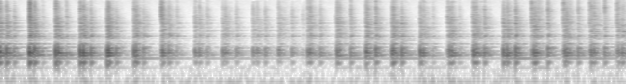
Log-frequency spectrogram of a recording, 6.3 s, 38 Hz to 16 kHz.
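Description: A tall, hollow, rectangular gingham-printed Kellogg's metal tin canister, held up with its bottom visible, is tapped quickly with fingernails and fingertips. About 35 sharp, short taps fall in a fast, uneven rhythm of roughly three to four per second. Each tap gives a hollow, boxy knock centred near 360 Hz with a brief metallic ring that dies away almost at once.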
